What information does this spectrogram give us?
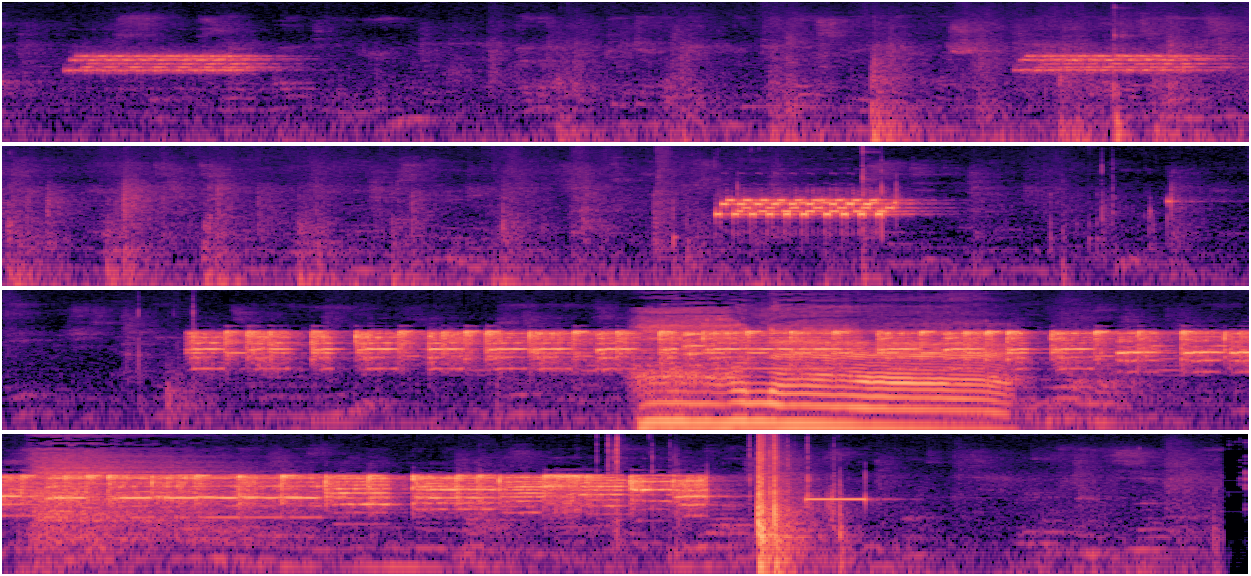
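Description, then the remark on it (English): A telephone rings in three short bursts a few seconds apart, then breaks into a long, loud continuous ring with a warbling tone sweeping through it before it cuts off. “A ringing telephone might cover up annoying sound sources.”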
